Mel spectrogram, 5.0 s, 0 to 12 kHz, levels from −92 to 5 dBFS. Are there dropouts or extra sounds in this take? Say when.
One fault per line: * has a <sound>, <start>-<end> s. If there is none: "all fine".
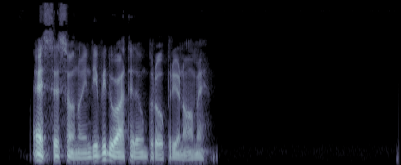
all fine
